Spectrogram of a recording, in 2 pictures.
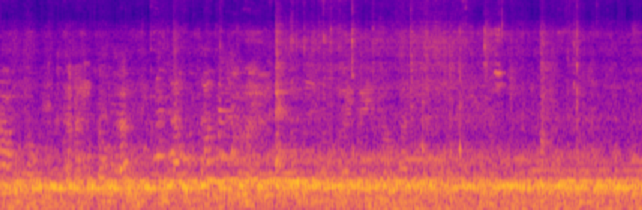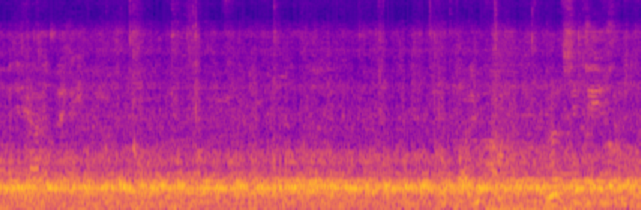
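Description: Restaurant din: indistinct chatter of other diners over a steady hum, with a few light clicks of spoons and forks on plates.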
